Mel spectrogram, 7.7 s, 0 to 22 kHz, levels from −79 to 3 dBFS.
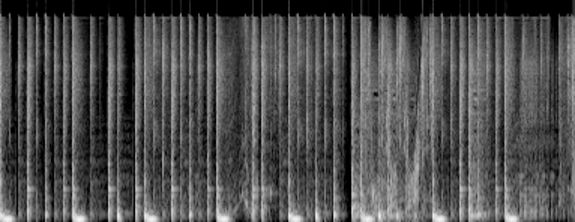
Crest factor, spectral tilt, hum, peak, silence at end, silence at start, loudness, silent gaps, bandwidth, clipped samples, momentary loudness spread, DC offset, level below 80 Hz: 14 dB; -3.5 dB/octave; none; 0 dBFS; 0 s; 0 s; -14 LUFS; none; 17.5 kHz; under 0.1%; 6 LU; under 0.1%; -16 dBFS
